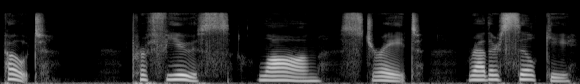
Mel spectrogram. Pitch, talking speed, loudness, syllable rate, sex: 190 Hz, 50 wpm, -20 LUFS, 2.4 syllables/s, female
